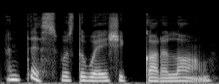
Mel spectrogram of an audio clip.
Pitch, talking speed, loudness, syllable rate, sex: 175 Hz, 220 wpm, -17 LUFS, 4.9 syllables/s, female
